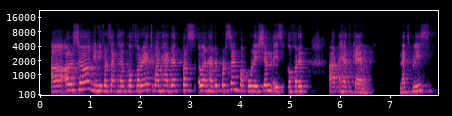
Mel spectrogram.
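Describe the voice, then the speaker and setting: A woman with an Indonesian accent speaks at a moderate pace and a high pitch. Her loudness stays very even, and her intonation is fairly even. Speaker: regional government head. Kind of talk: conference presentation. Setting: webinar. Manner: halting.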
